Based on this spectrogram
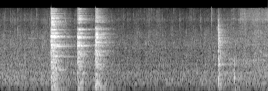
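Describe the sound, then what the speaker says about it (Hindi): A utensil stirs potatoes and eggplant frying in a pan for aloo baingan sabzi, giving three quick, sharp metallic clanks close by, then a pause and two lighter knocks over a quiet background, with no talking. "यहाँ मैं आलू भून लिए, तो साथ ही मैं बैंगन भी डालूँगी"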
